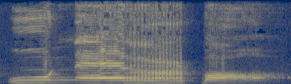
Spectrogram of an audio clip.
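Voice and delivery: put-on high, very drawn-out child's yell with a proudly rolled R; shrill seven-year-old's cry. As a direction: squeal it like a kid showing off his new trill. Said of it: "pegué el grito con voz chillona de siete años". (grito chillón de niño de siete años, con la erre vibrada)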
